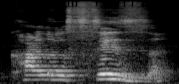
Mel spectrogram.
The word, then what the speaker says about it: Carlos's: But remember, the pronunciation is going to change. It's going to be Carlos's computer.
